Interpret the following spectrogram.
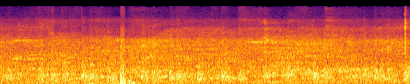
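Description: Escalator running with a steady mechanical noise under the general background sound of a busy shopping mall. A single sharp, low thump comes about two seconds in.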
